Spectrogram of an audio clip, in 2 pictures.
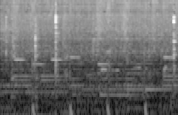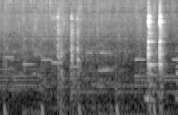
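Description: A spoon stirs mung bean stew in a sizzling pan, giving steady frying hiss with regular scraping and clinking strokes and a couple of sharper knocks near the end.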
